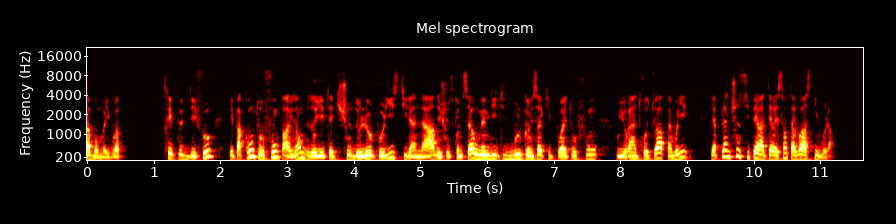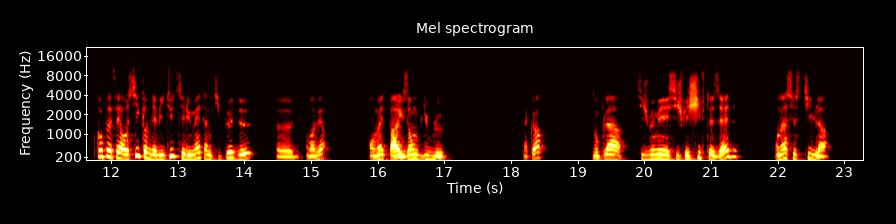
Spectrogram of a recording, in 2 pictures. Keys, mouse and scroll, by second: 12.7 click, 15.8 click, 20.7 shift+z.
